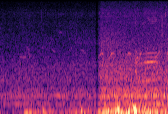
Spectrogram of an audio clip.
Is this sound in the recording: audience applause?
no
